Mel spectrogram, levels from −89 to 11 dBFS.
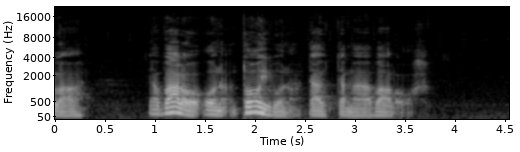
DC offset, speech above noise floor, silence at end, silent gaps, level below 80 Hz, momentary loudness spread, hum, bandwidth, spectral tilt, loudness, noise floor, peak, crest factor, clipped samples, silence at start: under 0.1%; 43 dB; 0.85 s; none; -54 dBFS; 15 LU; none; 15 kHz; -8 dB/octave; -24 LUFS; -67 dBFS; -6 dBFS; 18 dB; under 0.1%; 0 s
